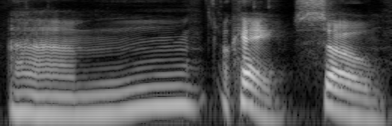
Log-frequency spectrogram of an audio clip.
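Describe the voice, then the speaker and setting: A streamer chatting casually while working, thinking aloud in a hesitant way and trailing off, with a medium-pitched voice. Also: expressive, extremely slow, smooth. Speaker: streamer, audio drama producer and composer. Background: music playing, keyboard typing.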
